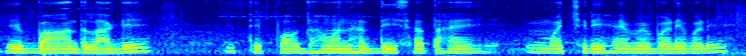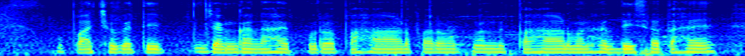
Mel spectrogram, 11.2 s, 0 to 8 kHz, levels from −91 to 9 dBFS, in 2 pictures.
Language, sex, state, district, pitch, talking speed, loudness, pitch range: Chhattisgarhi, male, Chhattisgarh, Sarguja, 135 Hz, 140 wpm, -34 LUFS, 130-140 Hz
